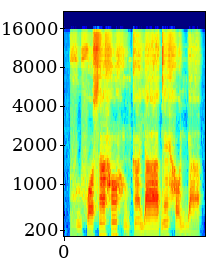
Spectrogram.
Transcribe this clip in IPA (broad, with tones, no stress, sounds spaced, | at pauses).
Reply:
v u˨ f ɔ˧ s ã˦ h ɔ̃˦ h ũ˨ k ã˦ j aː˧ d ɛ̃˦ h ɔ˧ ɲ a˨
